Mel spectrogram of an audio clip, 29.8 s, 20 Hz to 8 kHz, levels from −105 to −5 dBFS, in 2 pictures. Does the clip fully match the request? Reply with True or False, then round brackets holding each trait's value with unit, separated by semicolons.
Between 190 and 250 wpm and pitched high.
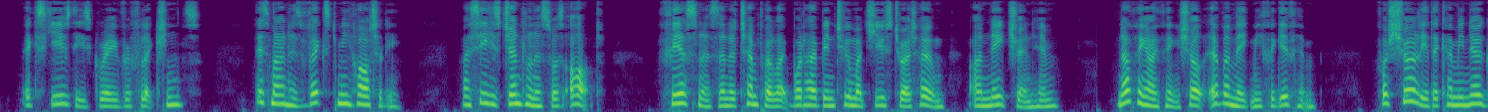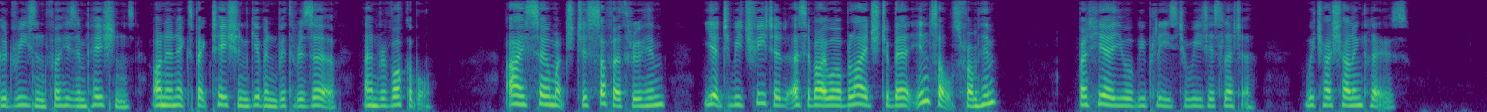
True (200 wpm; 200 Hz)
